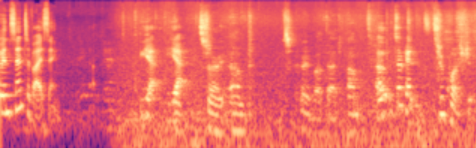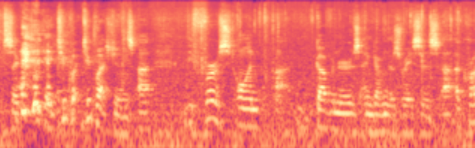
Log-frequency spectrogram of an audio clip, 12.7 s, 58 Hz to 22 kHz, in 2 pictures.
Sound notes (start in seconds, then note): 6.5 laughter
